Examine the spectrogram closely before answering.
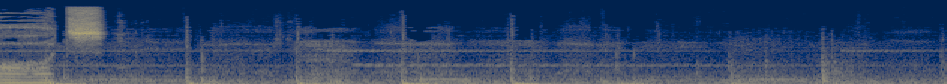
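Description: Small footsteps thump on wooden furniture.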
